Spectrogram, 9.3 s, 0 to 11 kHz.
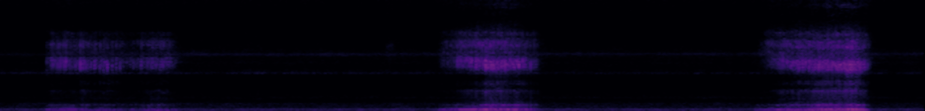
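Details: Father snoring in sleep: three loud, rough snores on inhaled breaths, about 18 a minute, with quiet room hum between; ordinary snoring.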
